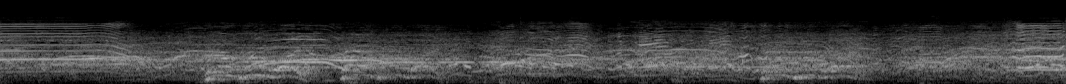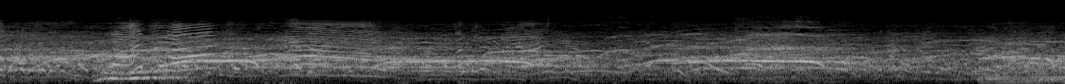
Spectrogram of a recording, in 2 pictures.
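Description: A crowd of young women screams and cheers loudly in a large hall.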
